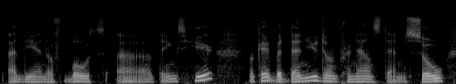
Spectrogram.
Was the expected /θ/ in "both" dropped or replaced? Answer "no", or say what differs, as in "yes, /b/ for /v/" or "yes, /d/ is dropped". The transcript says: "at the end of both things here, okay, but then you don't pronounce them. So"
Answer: no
